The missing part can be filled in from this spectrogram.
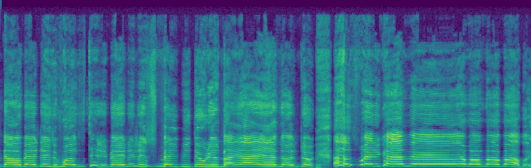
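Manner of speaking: high, wailing sobs through the whole confession; mock crying plea, high and tearful; crying for mama. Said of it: "And he's crying".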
